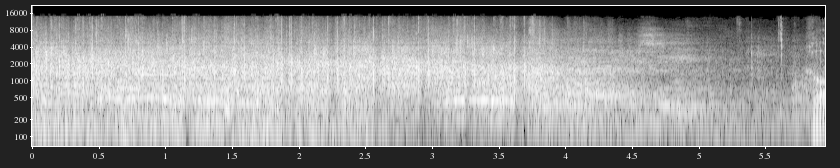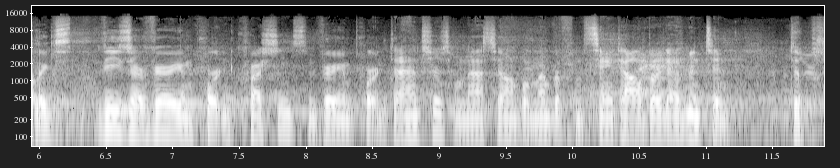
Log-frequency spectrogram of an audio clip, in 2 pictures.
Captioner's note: some Applause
